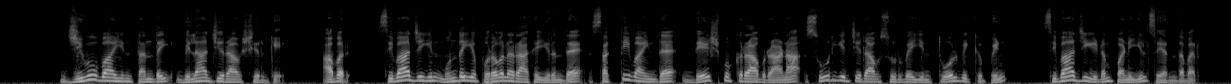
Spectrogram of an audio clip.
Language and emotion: Tamil, neutral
